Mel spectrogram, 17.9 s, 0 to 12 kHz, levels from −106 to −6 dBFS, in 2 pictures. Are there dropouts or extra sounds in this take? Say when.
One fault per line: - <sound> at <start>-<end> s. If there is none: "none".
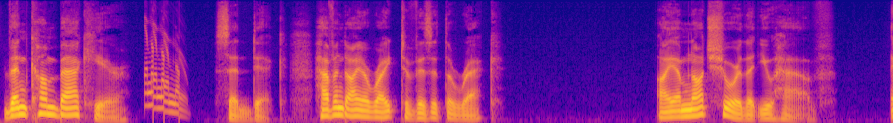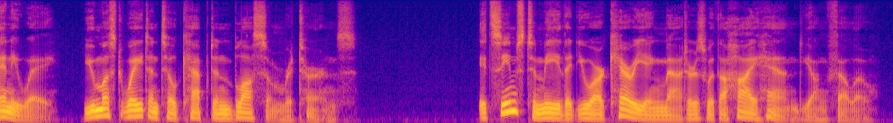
- chirp at 1.4-1.9 s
